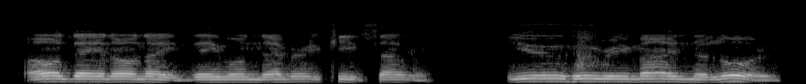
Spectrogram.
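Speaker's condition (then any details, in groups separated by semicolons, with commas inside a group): Parkinson's disease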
